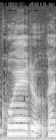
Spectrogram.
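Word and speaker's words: 肥える: 에루가 나오면 고에루가 돼서 살찌다, 비옥해지다 라는 뜻이 됩니다.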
